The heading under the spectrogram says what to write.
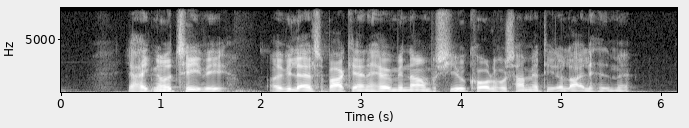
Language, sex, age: Danish, male, 27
